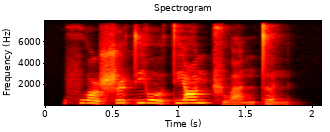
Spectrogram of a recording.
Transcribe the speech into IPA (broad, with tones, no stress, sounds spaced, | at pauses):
f w ɔ˥˧ ʂ ɻ̩˥˧ t̪ j o˥˩ ʊ̯ t̪ j ɑ˥ ŋ ʈ͡ʂ w a˧˥ n t̪ ə˥˩ n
